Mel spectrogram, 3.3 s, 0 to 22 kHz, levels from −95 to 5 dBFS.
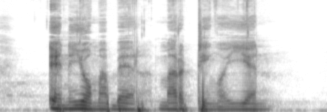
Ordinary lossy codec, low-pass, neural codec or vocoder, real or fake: none; none; none; real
